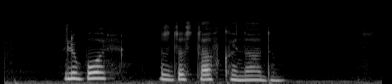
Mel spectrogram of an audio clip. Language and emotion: Russian, sad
